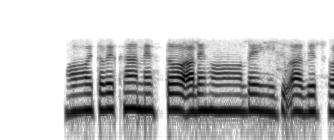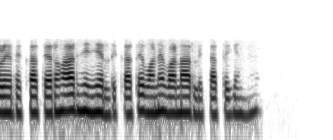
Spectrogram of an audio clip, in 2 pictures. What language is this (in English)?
Santali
